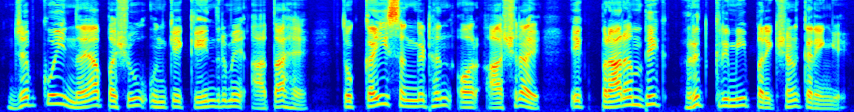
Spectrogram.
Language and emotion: Hindi, neutral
